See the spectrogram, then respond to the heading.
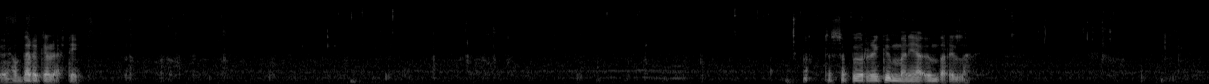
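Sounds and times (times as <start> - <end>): faint chewing clicks: 1.2 - 8.3, 9.9 - 12.0.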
